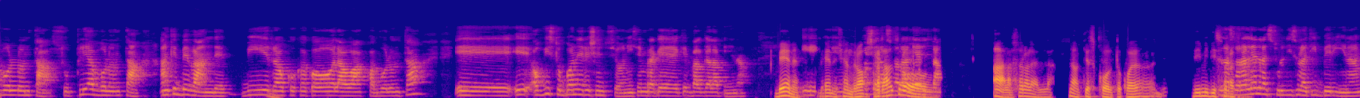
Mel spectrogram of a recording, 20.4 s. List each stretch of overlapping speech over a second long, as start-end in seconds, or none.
12.0-14.0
